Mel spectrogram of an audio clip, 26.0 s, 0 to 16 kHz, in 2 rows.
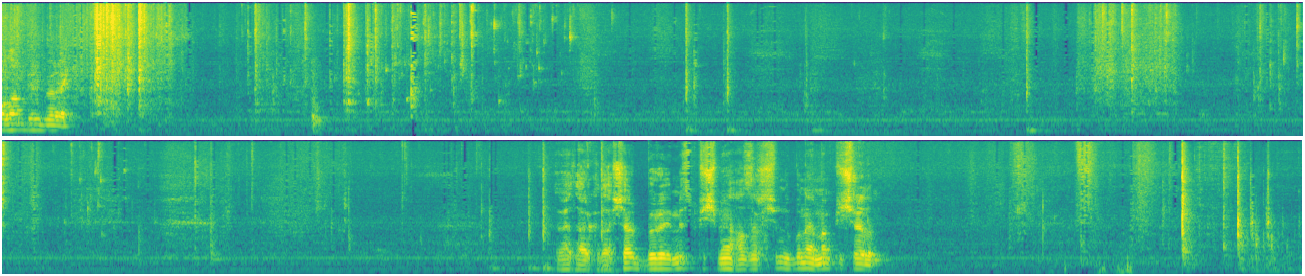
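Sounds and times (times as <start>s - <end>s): pastry sheets rustling: 9.9s - 12.5s.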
